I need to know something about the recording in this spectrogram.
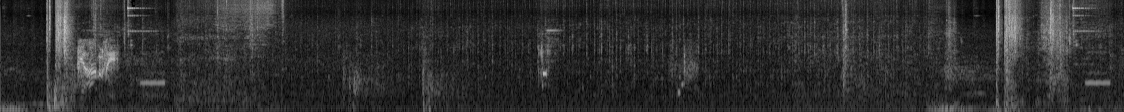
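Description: Tank cannons fire with loud, sharp booms.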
